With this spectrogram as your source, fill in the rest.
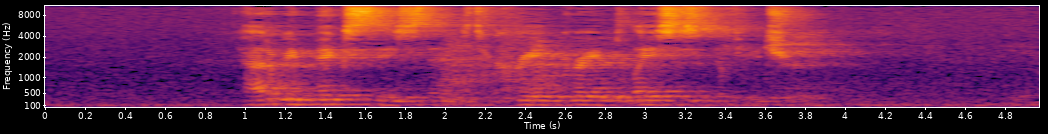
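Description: A man speaks calmly into a microphone, heard over loudspeakers in a large room.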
